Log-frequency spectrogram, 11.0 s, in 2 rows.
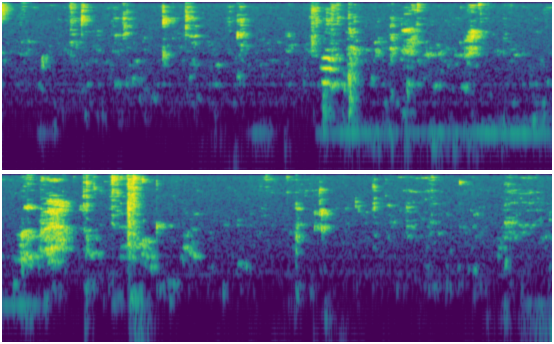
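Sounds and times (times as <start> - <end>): mouth chewing sounds: 0.0 - 6.8, 8.0 - 11.0.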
